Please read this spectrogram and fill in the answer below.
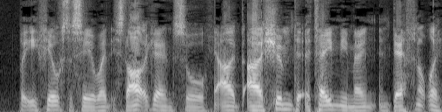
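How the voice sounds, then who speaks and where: With a Glaswegian accent, a man talks at a fairly quick pace. His voice is fairly low and his intonation fairly even. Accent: Glaswegian Scottish. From Glasgow, Scotland. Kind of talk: casual talk to camera. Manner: hesitant, frequent ums.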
